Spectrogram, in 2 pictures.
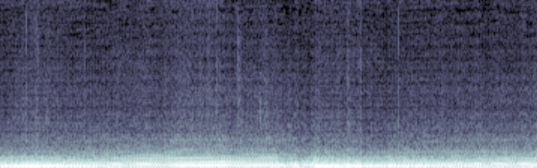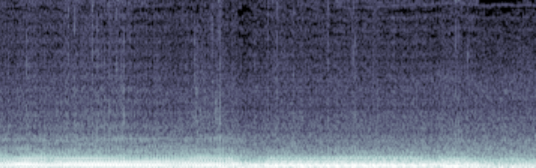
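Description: An Aston Martin Vantage on a race track accelerates hard, its engine note rising steadily through the gears with two brief dips at the shifts, loud, close and continuous throughout, with no talk.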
